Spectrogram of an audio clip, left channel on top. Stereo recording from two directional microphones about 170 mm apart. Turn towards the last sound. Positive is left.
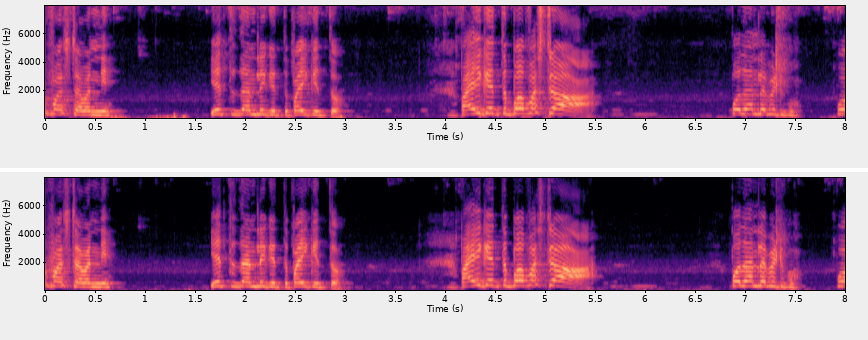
turn(degrees=0)  # may be behind; listen again after turning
